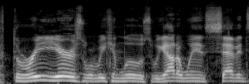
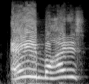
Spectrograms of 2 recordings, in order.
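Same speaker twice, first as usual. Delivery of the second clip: much higher, louder disbelieving yelp; incredulous; 13 semitones higher, 13 dB louder than usual. Real, not acted. Streamer reacts to a prospect's grade, shocked high yelp. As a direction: squeak it out in disbelief.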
